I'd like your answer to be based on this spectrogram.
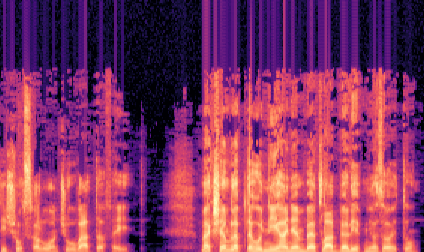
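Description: Guy reading an audiobook, low voice, dry close sound, really lively delivery. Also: no echo. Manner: lively, expressive reading with sudden pitch jumps. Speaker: audiobook reader. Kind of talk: scripted audiobook narration.

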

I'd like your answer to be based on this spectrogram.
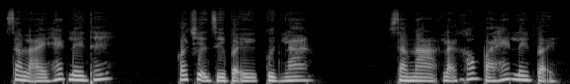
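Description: A woman reading the lines of a caring husband in a soft, patient, soothing way. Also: on the low side, moderate pace, dry recording, studio quality, natural voice. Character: gentle caring adult husband, man. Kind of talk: read storybook dialogue.

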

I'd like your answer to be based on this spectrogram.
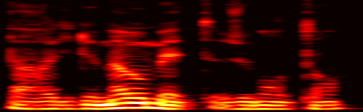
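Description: A man reading the part of a boastful, chatty customs captain in his mid-thirties, full of flattery. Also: low voice, a little fast, slightly rough. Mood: gallant. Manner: swaggering, flattering.

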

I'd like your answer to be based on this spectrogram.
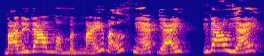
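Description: A woman doing a gruff, scolding middle-aged husband. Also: sits high, lively intonation, racing, a bit bright. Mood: worried.

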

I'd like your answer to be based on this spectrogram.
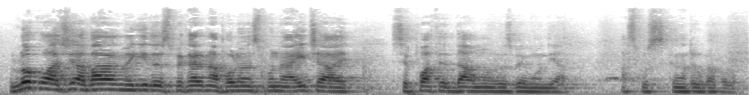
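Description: A man preaching a sermon, reading scripture aloud and often turning to the congregation with a quick rhetorical question. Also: on the high side, darkish tone, roomy sound. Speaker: pastor. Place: church hall.

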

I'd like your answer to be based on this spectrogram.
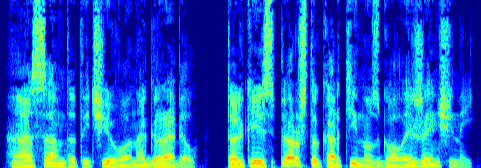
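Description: A man's voice: fairly low pitch, moderate pace, dry recording, studio quality, close to an everyday voice. A man voicing a sarcastic, grumpy male gnome thief in an audiobook.

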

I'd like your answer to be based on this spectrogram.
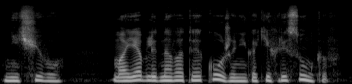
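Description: A woman reading a first-person fantasy novel aloud in steady storytelling. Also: fairly low pitch, normal speed, no room sound. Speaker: audiobook reader.

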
